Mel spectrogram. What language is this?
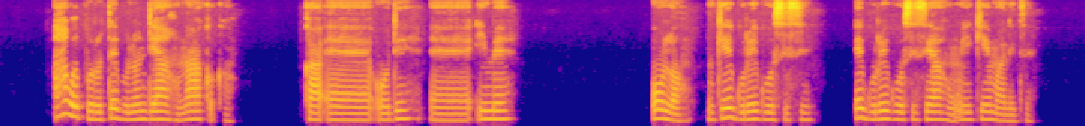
Igbo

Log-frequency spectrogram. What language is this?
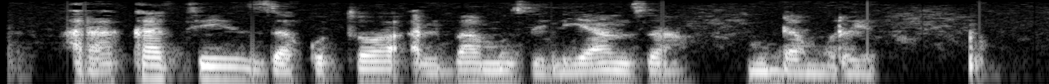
Swahili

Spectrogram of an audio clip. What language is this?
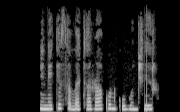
Taita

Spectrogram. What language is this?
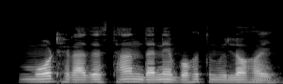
Magahi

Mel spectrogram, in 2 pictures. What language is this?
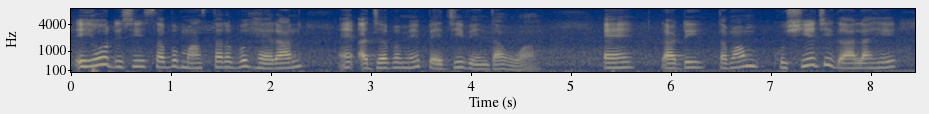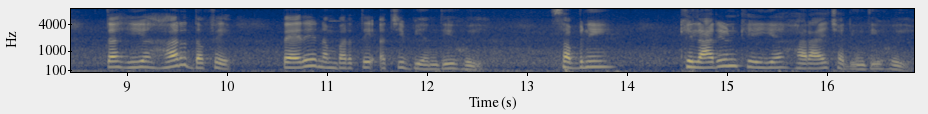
Sindhi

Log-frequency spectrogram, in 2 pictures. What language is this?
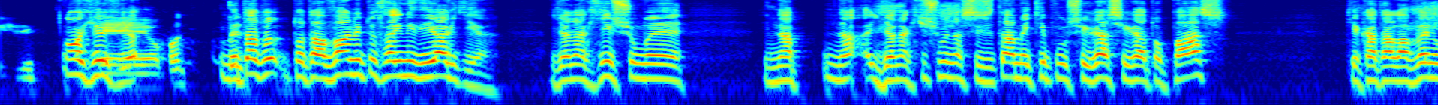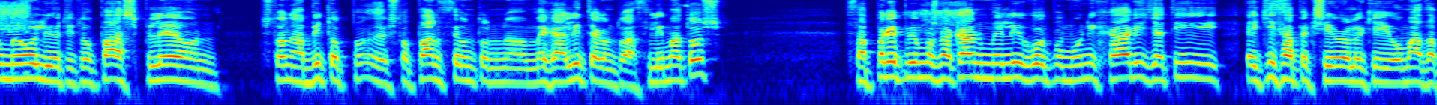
Greek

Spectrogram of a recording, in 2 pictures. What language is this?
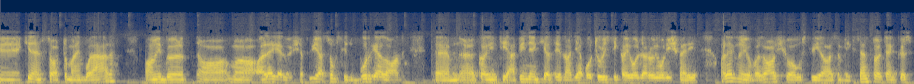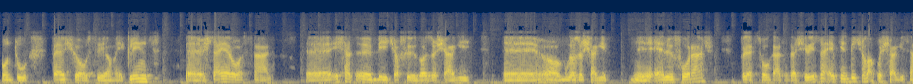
Hungarian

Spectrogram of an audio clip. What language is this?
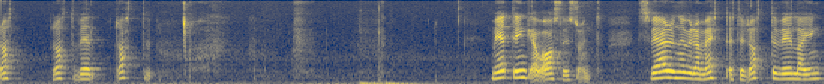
Faroese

